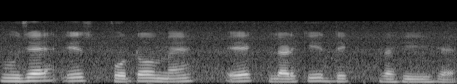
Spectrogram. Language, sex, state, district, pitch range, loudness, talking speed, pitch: Hindi, male, Madhya Pradesh, Dhar, 130-155 Hz, -20 LUFS, 120 wpm, 145 Hz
